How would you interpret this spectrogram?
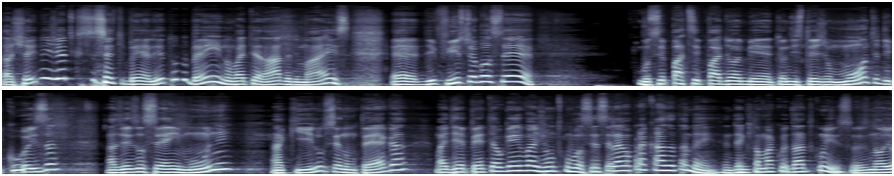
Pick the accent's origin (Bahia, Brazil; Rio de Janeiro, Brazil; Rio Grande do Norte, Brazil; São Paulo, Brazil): Bahia, Brazil; eu sou baiano, mas eu não gosto de carnaval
